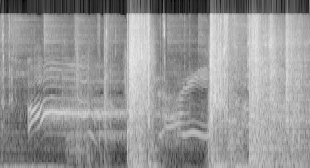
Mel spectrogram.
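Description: Action-film sound effects: a long, high-pitched shriek, then a sudden loud crash not quite two seconds in. A brief wavering cry follows, then a second, longer loud crash about three seconds in.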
